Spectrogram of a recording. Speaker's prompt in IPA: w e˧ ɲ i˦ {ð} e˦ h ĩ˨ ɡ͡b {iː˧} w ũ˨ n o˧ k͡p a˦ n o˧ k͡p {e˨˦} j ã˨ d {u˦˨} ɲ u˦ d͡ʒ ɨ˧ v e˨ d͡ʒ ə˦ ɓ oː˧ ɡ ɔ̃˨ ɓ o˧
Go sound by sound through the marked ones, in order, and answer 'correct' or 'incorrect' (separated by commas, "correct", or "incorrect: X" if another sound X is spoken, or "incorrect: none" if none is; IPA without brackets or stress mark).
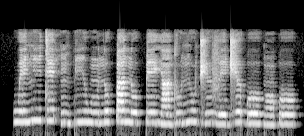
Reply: incorrect: d, correct, incorrect: e˧, incorrect: u˧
